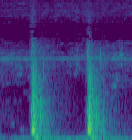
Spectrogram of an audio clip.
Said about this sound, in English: You crazy. What are you banging on the wall for?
